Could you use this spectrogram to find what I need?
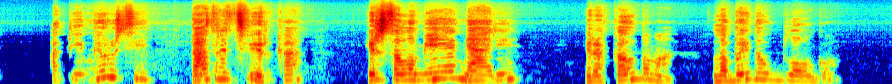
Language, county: Lithuanian, Tauragė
